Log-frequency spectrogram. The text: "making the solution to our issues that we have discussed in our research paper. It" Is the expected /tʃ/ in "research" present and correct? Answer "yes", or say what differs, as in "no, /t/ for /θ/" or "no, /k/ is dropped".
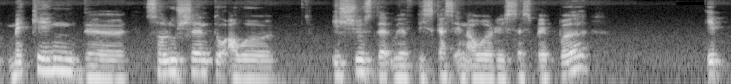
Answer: no, /s/ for /tʃ/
